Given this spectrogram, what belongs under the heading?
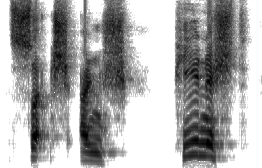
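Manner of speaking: slow Sean Connery impression, s slurred to sh; a light, slow Sean Connery lisp with pianist said as pianisht; Sean Connery accent. Shown as a demonstration. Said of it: "my best Sean Connery accent".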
